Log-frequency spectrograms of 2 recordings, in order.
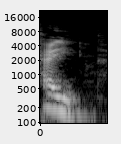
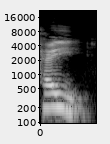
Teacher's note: हा के ऊपर ज़बर, आगे या साकिन है, हा को या से मिलाएंगे, ये या लीन है, नरमी और जल्दी से अदा करेंगे। और हा को हलक के दरमियान से अदा करेंगे, हई, है नहीं पढ़ेंगे हई।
